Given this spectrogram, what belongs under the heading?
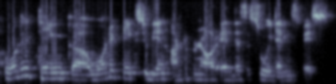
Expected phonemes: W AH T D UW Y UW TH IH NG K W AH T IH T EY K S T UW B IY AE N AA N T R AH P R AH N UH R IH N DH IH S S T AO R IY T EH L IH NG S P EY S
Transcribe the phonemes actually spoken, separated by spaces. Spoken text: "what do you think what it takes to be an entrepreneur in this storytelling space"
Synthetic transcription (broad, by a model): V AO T D UW Y UW T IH NG K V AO T IH T EY K S T UW B IY AE N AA N T R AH P R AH N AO R IH N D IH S S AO L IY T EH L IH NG S P EY S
